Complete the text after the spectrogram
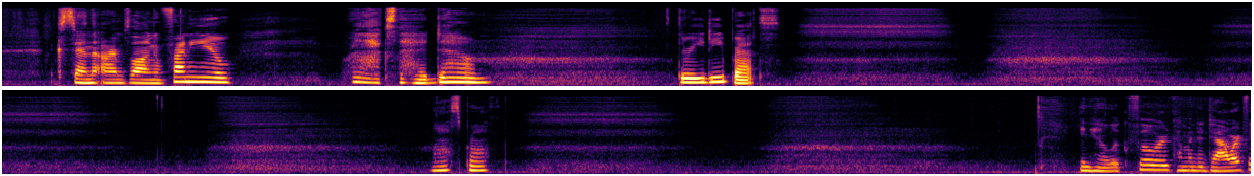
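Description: A young woman speaks calmly and softly into a close microphone.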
